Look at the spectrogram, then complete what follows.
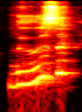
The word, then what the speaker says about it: lose: lose okay again remember this is produced with the z sound lose and it rhymes with choose bruise snooze okay the adjective form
